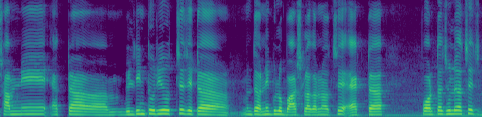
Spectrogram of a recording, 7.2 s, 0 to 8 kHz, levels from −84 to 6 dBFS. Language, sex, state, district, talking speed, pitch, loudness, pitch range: Bengali, female, Assam, Hailakandi, 140 wpm, 210 Hz, -16 LUFS, 190-230 Hz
